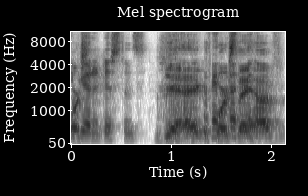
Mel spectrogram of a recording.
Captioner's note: laughing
